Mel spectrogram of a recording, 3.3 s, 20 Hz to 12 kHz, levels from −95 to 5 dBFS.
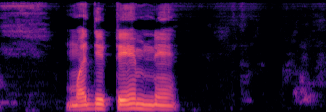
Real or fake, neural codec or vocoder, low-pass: fake; vocoder, 44.1 kHz, 128 mel bands, Pupu-Vocoder; 10.8 kHz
